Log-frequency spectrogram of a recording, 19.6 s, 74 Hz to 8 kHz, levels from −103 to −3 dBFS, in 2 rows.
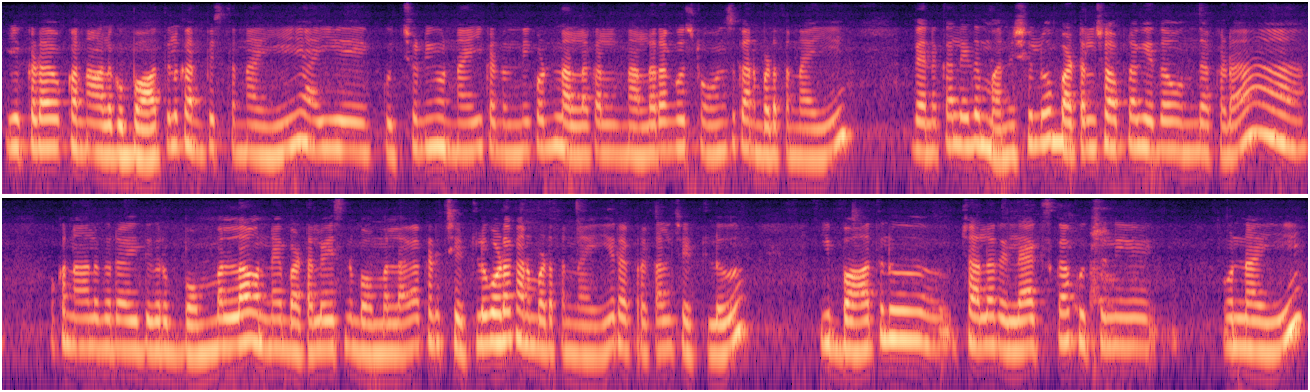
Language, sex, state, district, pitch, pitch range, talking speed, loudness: Telugu, female, Andhra Pradesh, Sri Satya Sai, 215 Hz, 200-235 Hz, 140 wpm, -19 LUFS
